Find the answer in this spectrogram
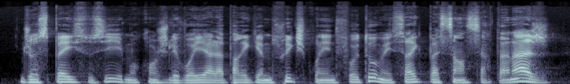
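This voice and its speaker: The recording is very clean, with a silent background and a dry, close sound with no echo. A man speaks fairly quickly at a medium pitch, his intonation fairly even. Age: 20s. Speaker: streamer. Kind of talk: reaction commentary. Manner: hesitant, repeats words; casual.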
